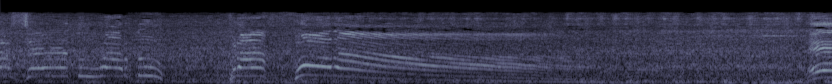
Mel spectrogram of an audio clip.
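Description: A TV football commentator shouting excitedly in Portuguese, ending in one long drawn-out call that falls in pitch.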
